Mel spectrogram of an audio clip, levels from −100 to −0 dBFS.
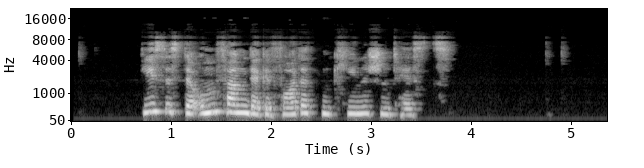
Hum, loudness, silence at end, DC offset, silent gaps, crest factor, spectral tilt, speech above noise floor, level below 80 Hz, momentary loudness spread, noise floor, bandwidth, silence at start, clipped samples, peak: none; -19 LUFS; 1.55 s; under 0.1%; none; 18 dB; -3.5 dB/octave; 56 dB; -68 dBFS; 11 LU; -75 dBFS; 9.6 kHz; 0.7 s; under 0.1%; -4 dBFS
